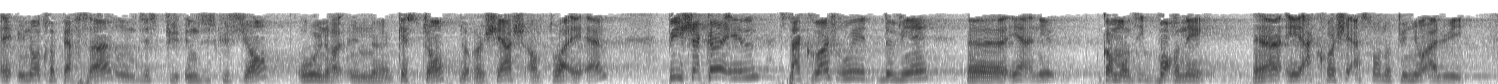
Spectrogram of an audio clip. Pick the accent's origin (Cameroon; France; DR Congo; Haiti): Haiti; moi, je suis haïtien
